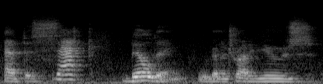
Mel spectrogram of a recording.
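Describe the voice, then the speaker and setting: Gravelly man hosting in an echoey room. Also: mid-range voice, lively intonation, a little slow, darkish tone. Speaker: interview show host. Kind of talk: informal interview. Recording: roomy, distant mic, faint background noise.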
